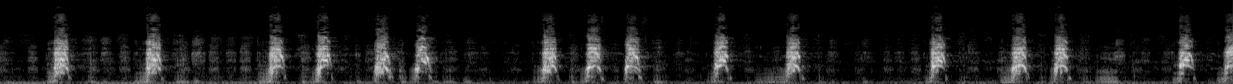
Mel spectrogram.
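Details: Male Shiba Inu Kai barking in rural surroundings while hunting, watched by former stray Bitchan. About seventeen short, sharp barks follow in a steady, insistent series over twelve seconds, some in quick pairs, with quiet gaps between.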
